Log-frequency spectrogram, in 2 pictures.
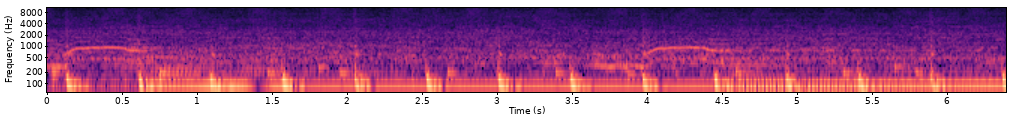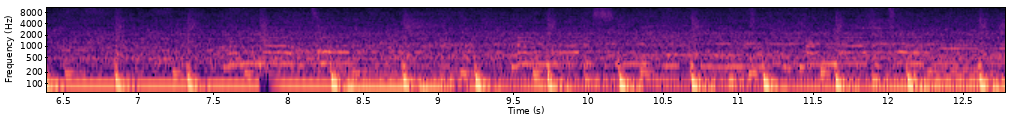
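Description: Zepter Tuttoluxo vacuum cleaner's motor running steadily as its brush nozzle is drawn along a bookshelf, under pop music with a steady beat.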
